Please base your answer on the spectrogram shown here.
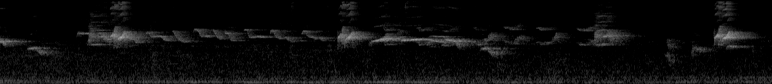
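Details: Home-kept oriental magpie-robin, kacer poci type, in open ngeplong singing with call-and-answer exchanges. Bright whistled notes and chattery bursts come in clusters across several seconds, separated by short pauses.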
